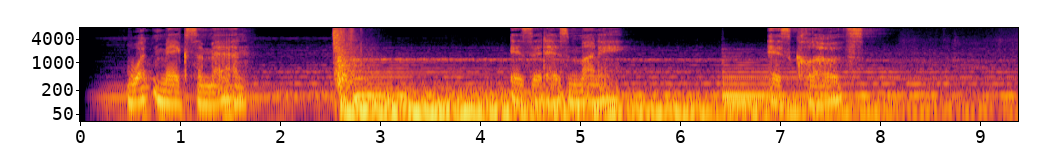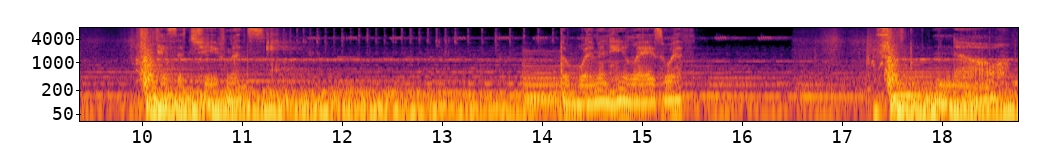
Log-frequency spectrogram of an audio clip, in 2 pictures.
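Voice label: US English, TV Ad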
